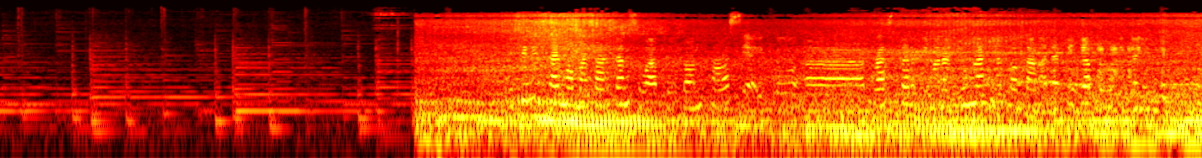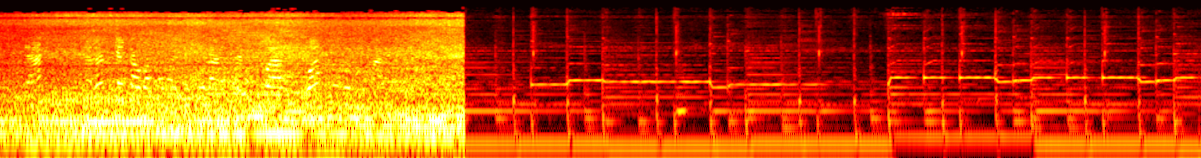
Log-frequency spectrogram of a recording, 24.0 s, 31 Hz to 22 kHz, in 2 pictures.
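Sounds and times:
cars passing: 4.2 - 16.7
motor scooters passing: 4.2 - 16.7.

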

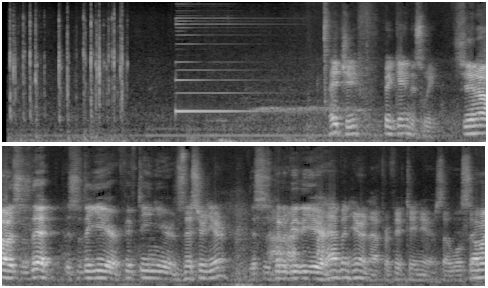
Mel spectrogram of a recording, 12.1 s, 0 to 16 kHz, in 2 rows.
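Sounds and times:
bell-like ding: 2.2 - 4.8.

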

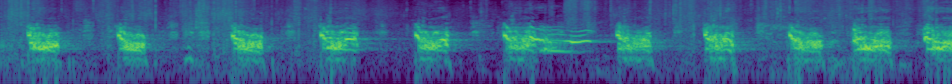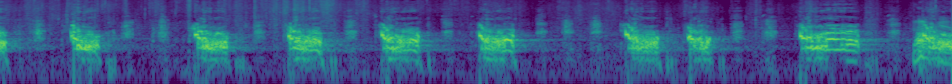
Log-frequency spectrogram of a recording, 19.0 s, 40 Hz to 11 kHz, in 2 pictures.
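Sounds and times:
hound barking: 0.0 - 19.0.

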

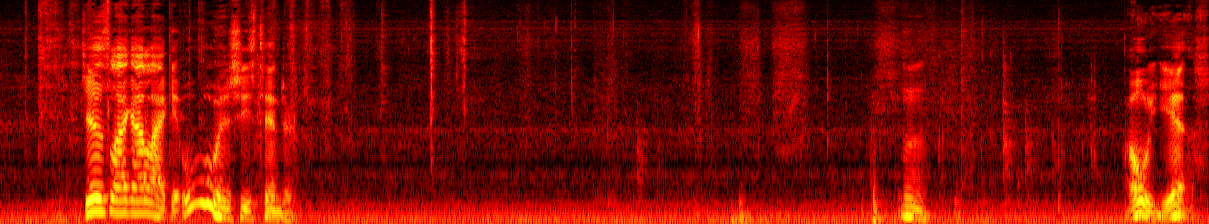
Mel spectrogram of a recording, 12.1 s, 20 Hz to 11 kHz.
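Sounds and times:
low hum: 0.0 - 12.0
low vocal murmur: 8.9 - 9.5.

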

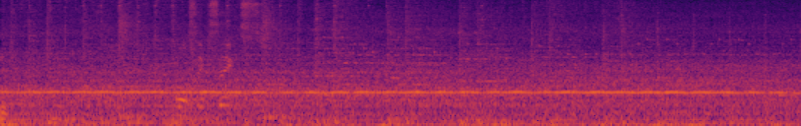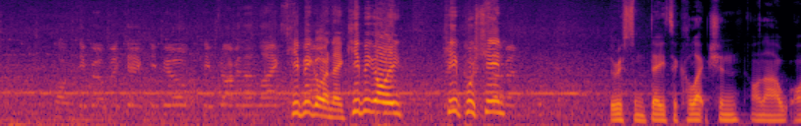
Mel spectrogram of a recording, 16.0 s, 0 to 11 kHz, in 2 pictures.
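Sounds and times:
bike flywheel whirring: 0.0 - 14.8.

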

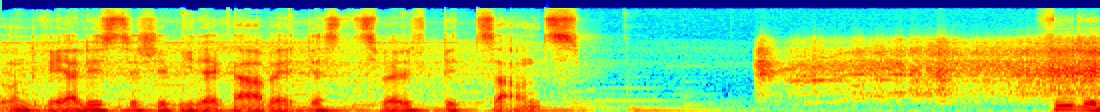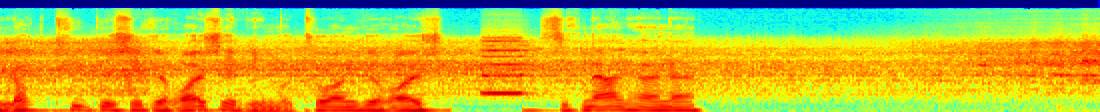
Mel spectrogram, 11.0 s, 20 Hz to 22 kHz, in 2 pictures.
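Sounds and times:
diesel engine sound from loudspeaker: 0.0 - 3.0, 3.8 - 11.0
background music: 0.0 - 3.8.

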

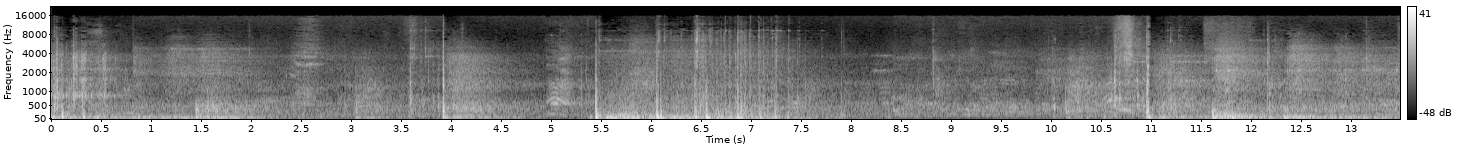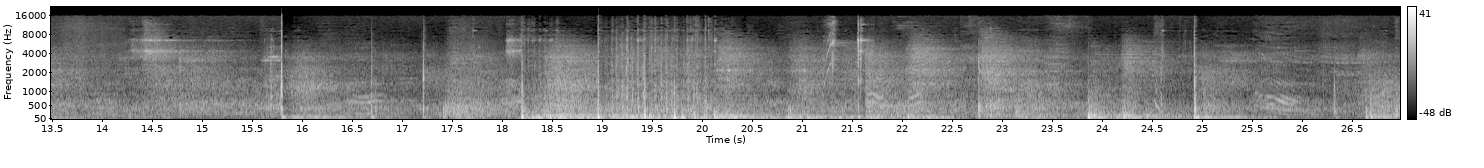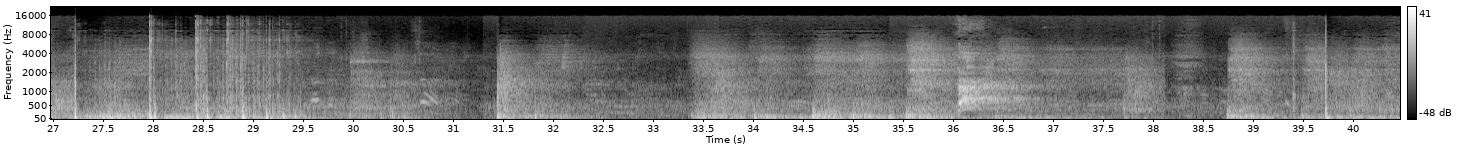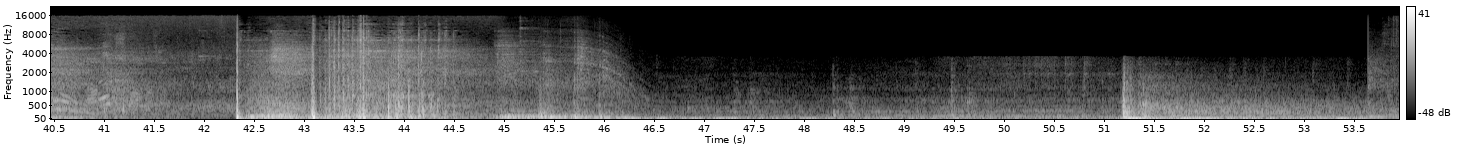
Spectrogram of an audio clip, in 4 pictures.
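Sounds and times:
voices talking in echoing hall: 0.0 - 46.2.

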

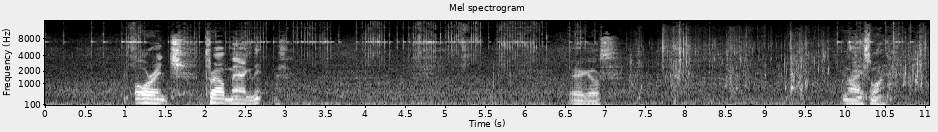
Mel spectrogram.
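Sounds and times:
fishing reel being cranked: 0.1 - 6.4.

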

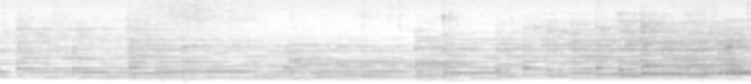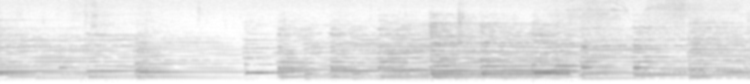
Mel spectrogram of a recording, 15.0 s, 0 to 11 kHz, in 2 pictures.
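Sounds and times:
piano slow chords: 0.0 - 15.0.

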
